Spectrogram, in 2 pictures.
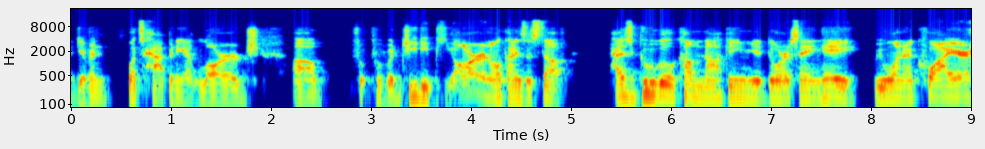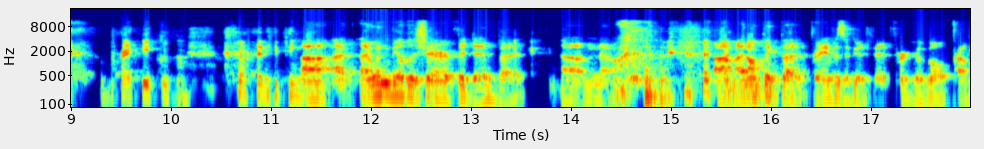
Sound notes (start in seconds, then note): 8.8 chuckles; 14.4 both laughing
